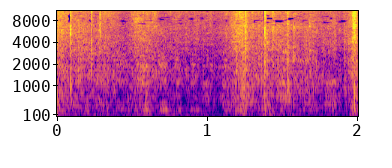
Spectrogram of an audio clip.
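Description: Faint scraping and rustling of a digging fork being pushed into light, sandy soil among sugar beet leaves.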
